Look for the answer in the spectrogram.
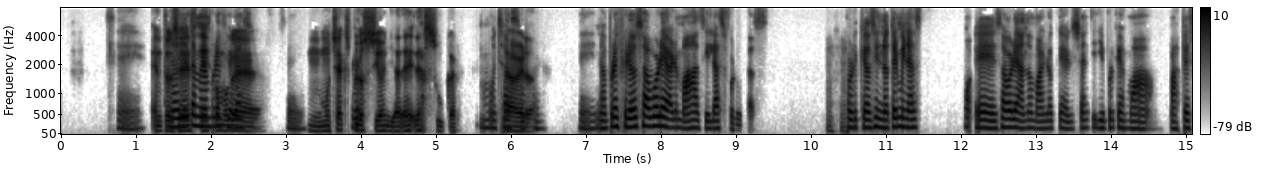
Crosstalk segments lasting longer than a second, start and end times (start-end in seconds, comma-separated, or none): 1.2-2.6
